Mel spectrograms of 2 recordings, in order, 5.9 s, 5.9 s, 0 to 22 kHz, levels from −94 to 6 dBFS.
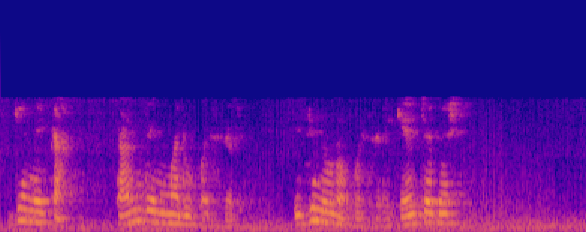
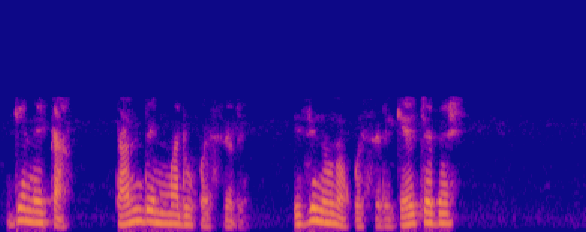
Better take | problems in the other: second | background sound (Engine starting); 14 dB below the speech // room echo; dies away in 0.6 s

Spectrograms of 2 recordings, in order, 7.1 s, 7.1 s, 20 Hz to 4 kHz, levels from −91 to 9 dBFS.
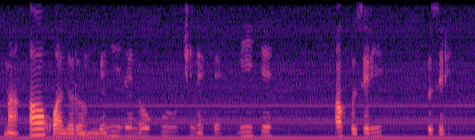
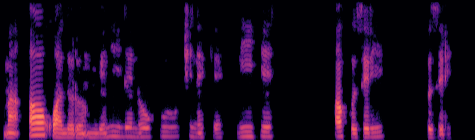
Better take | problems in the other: second | background sound (Car); 16 dB below the speech

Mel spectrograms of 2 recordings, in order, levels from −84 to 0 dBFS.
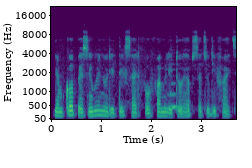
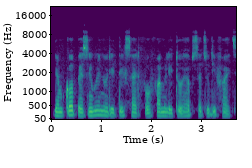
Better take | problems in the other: second | background sound (Bowed string instrument); 12 dB below the speech

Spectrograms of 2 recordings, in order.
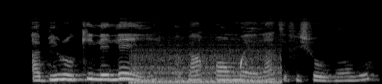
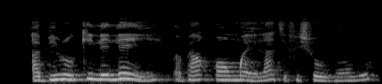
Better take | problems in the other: second | background sound (Engine / Truck / Car); 4 dB below the speech

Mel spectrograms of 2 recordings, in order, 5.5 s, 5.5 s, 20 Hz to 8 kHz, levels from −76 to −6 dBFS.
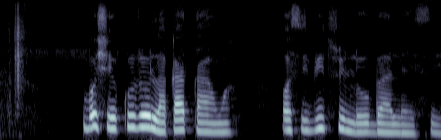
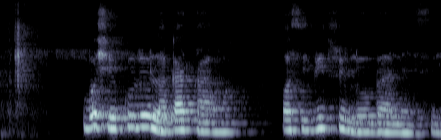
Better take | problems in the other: first | room echo; dies away in 0.8 s

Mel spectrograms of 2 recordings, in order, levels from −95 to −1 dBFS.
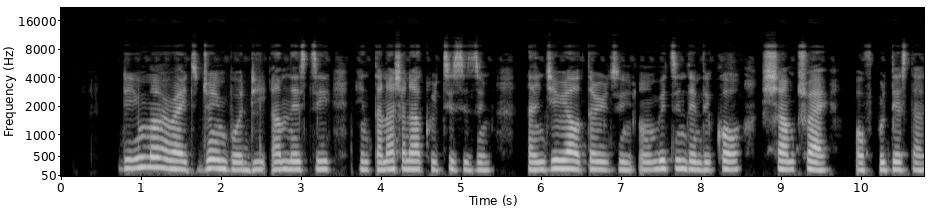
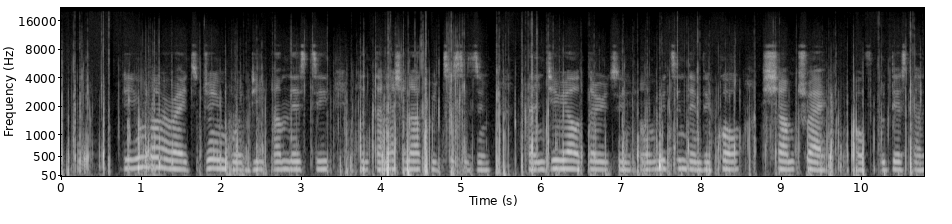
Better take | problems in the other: first | noise reduction (neural mask model RNNoise)

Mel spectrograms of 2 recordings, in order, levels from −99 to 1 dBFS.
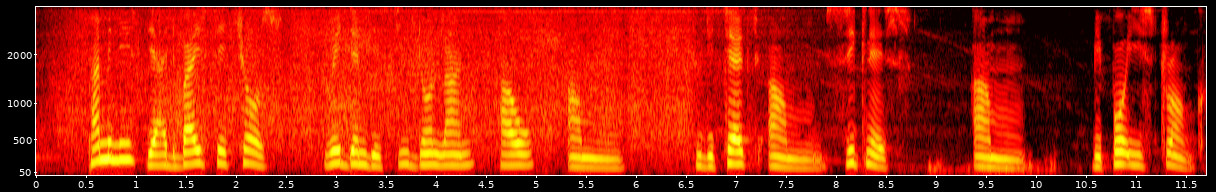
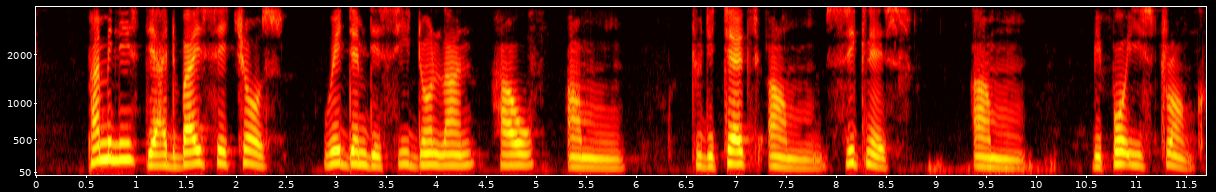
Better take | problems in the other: second | background sound (Domestic sounds, home sounds); 18 dB below the speech

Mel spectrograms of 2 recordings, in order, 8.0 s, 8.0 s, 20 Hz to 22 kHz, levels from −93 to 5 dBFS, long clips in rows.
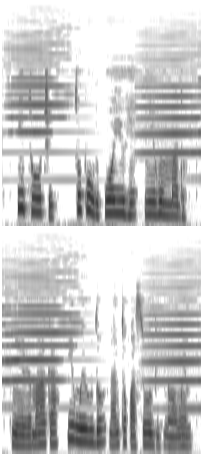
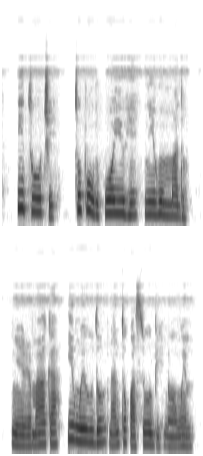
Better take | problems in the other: second | noise reduction (classical method spectral subtraction)

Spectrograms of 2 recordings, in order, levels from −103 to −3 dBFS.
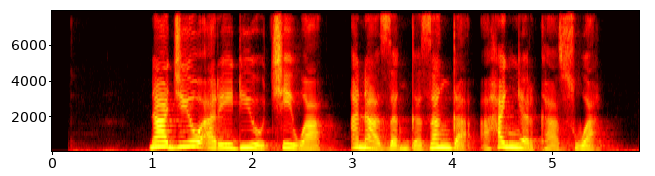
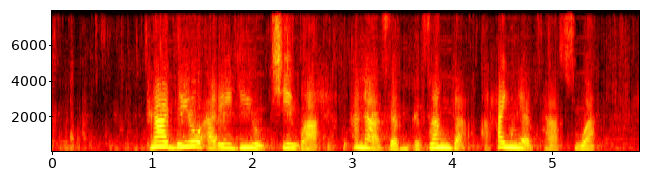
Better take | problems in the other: first | noise reduction (neural separator model SepFormer DNS4)

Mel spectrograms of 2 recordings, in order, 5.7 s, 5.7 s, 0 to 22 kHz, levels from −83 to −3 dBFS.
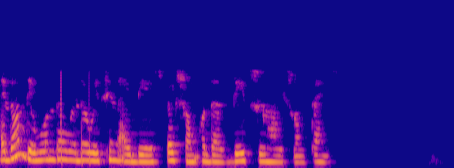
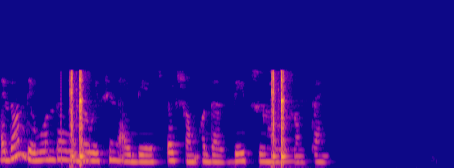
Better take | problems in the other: first | noise reduction (classical method log-MMSE)

